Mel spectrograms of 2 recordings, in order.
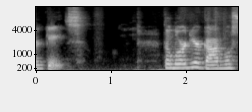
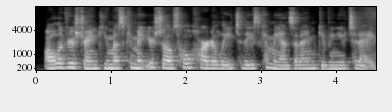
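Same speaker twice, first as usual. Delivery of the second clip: normal talking voice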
